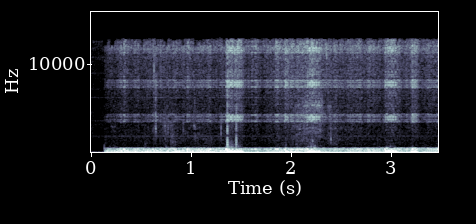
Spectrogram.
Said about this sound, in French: Ça, c'est le chant des morues amoureuses.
